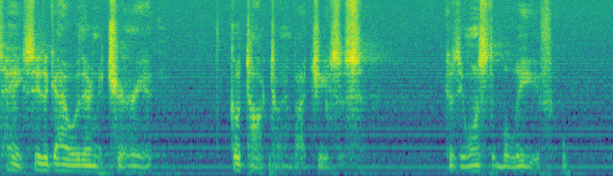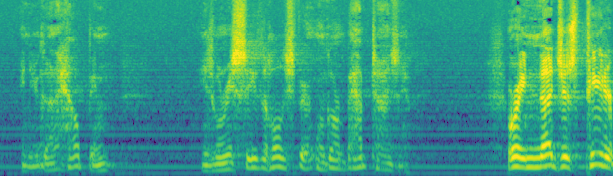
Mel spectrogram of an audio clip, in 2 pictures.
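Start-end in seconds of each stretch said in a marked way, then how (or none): 0.0-10.2 much softer, gently urging Philip; a quiet inner prompting, hushed and fast at first; soft nudge. Acted. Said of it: "He comes sometimes in a soft nudge".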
